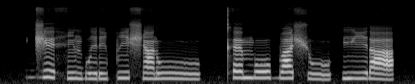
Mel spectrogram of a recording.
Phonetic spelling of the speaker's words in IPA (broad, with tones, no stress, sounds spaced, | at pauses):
d͡ʒ e˦˨ h ĩ˨ ɡʷ i˨ ɾ i˨ p i˦ ʃ ã˦ ɾ uː˦˨ | kʰ ɛ˦ m oː˦ b a˦ ʃ u˨ | j i˨ ɾ a˨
